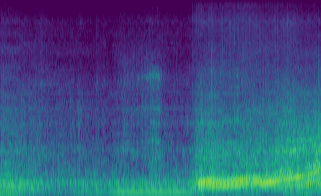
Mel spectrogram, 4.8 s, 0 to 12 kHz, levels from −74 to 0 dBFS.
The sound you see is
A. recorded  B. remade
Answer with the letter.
B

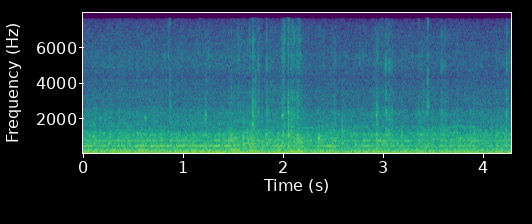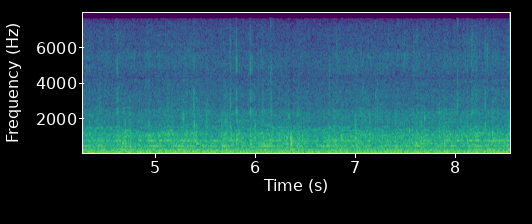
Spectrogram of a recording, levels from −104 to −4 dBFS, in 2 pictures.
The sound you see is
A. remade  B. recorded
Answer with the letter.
B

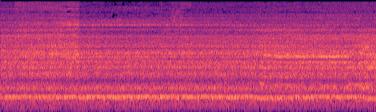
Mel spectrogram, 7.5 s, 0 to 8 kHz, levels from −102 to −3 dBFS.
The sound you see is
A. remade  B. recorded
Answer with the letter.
A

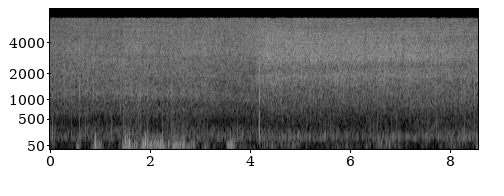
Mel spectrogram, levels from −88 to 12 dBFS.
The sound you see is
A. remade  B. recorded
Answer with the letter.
B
